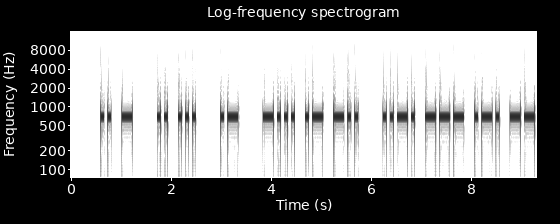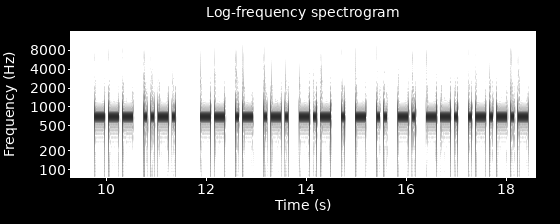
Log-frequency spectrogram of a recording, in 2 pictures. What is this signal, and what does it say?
Morse code, heard as a keyed tone, about 17 wpm, 700 Hz. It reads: IT IS A BAD FORM OF MARKETING.
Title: Sentences from Top 1000 Words - Review Part 5 - 17wpm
